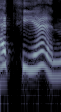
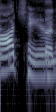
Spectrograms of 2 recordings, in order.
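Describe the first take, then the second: First: It begins like 'etouffee', with a t sound. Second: It begins with an 'ah' then a 'ch' sound. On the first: The speaker calls it right. "like etouffee" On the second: The speaker calls it wrong.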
